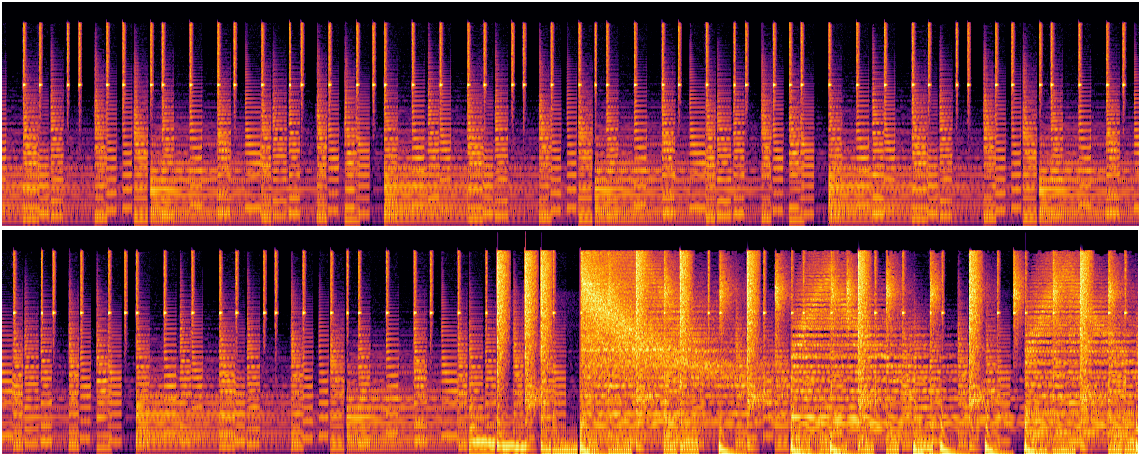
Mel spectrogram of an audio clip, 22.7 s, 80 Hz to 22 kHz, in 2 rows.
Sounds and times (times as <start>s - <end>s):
Music: 0.0s - 22.7s.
